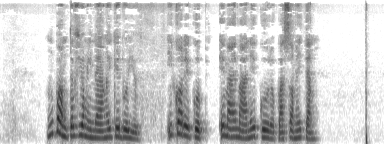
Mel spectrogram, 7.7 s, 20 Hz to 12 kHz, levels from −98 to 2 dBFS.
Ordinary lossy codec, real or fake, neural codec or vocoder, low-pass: AAC, 32 kbps; real; none; 10.8 kHz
